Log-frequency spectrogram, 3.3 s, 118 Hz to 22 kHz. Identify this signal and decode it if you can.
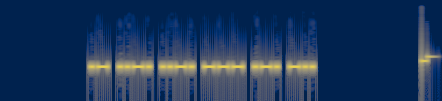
Morse code, heard as a keyed tone, about 44 wpm, 700 Hz. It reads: AFFORD
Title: Sentences from Top 1100 Words - New Word Drill Alt - 45wpm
